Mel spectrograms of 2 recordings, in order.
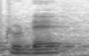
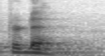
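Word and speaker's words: today: प्रश्न पूछा जा रहा है सीधे, टुडे जो हम उच्चारण करते हैं, चूंकि टू के बाद ये कंसोनेंट है इसलिए इसका उच्चारण होना चाहिए टुडे। Will it rain टुडे, टू लगना भी नहीं चाहिए और टडे भी नहीं लगना चाहिए कि बच्चे समझ ही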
